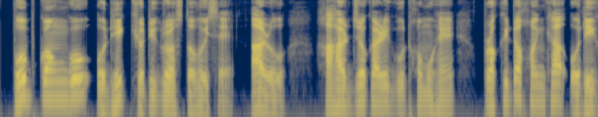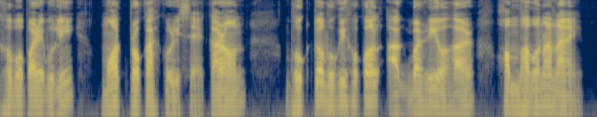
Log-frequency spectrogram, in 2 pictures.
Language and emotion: Assamese, neutral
